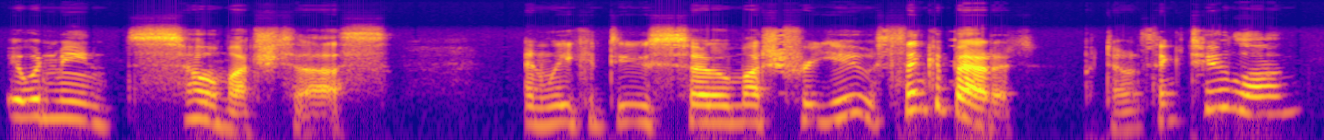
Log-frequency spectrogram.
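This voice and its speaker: A man voicing an ingratiating necromancer ambassador from a fantasy game, halting and eager to persuade. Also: high voice, sing-song, bright, forceful tone, dry recording, lo-fi sound, heavily acted.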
